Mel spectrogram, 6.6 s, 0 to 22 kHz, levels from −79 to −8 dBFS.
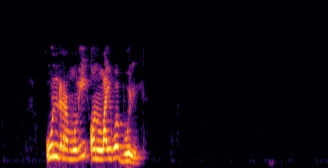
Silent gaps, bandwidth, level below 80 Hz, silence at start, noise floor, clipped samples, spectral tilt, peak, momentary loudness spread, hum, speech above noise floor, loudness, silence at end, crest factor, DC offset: none; 7.2 kHz; -64 dBFS; 0.9 s; -76 dBFS; under 0.1%; -6.5 dB/octave; 0 dBFS; 7 LU; none; 63 dB; -13 LUFS; 3.8 s; 18 dB; under 0.1%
